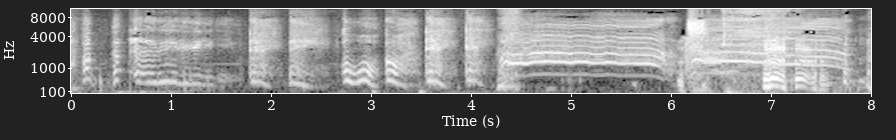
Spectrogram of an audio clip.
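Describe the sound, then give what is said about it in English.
A man lets out a run of short, shrill yelps, then a long sustained wail, ending in loud, raw screaming, with no speech around it. “And we'll end on that one, because he's screaming.”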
